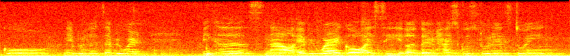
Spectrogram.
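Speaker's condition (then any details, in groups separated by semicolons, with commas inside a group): No condition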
